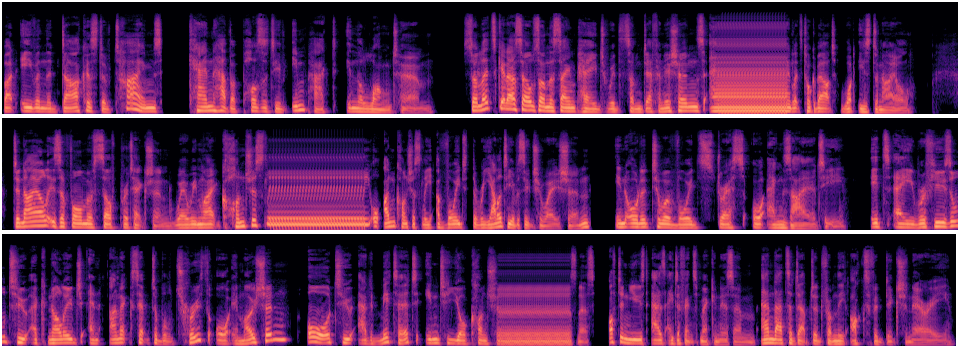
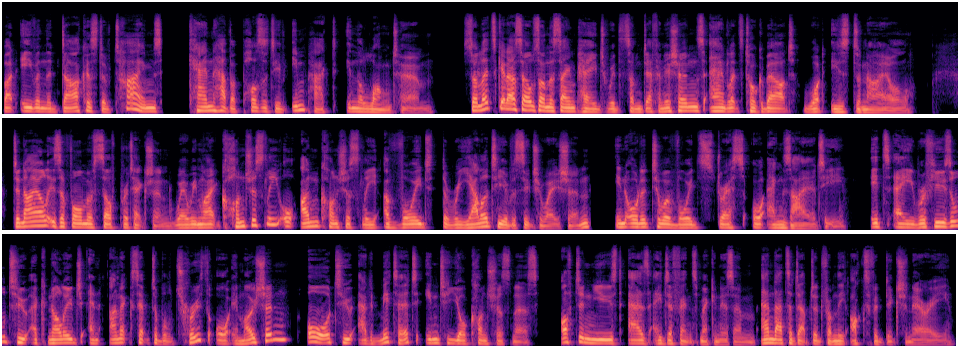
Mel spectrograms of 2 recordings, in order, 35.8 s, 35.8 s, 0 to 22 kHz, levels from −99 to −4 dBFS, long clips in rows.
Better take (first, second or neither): second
